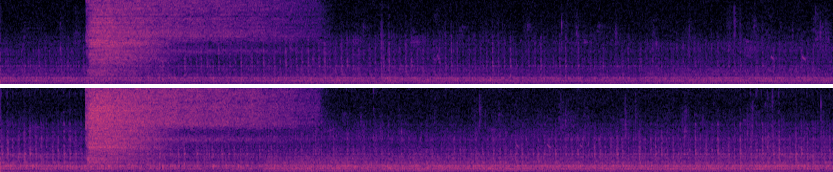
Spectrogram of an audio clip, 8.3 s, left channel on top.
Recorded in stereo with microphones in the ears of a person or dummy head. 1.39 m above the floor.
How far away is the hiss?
About 0.9 m.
